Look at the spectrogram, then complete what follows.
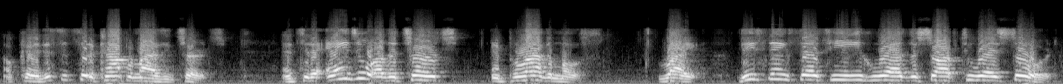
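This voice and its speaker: A man's voice: high voice, expressive, unhurried, poor audio. A man reading the Bible aloud in an emphatic, declamatory manner, with casual touches. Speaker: scripture reader.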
